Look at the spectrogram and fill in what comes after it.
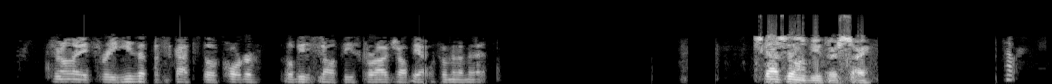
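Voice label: police dispatch, Scottsdale PD; Simulcast H- Scottsdale; Nth Dispatch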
